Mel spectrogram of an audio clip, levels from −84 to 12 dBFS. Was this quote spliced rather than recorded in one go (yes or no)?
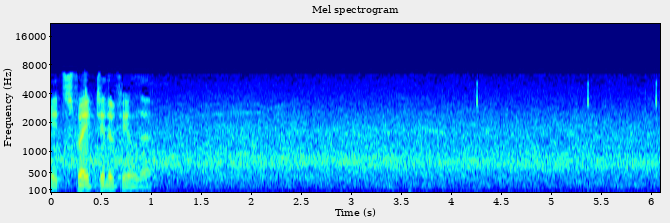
no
